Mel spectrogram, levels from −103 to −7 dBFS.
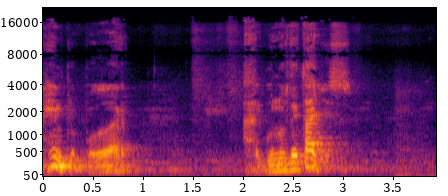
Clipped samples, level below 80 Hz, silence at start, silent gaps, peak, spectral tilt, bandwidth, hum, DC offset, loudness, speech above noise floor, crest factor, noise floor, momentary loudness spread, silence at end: under 0.1%; -62 dBFS; 0 s; none; -8 dBFS; -6.5 dB/octave; 18 kHz; none; under 0.1%; -29 LUFS; 27 dB; 22 dB; -55 dBFS; 17 LU; 0.85 s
